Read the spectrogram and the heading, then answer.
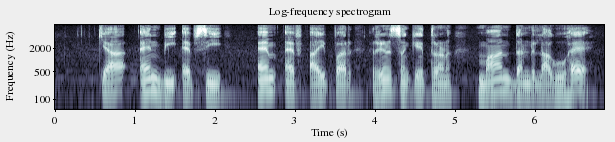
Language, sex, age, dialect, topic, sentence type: Hindi, male, 25-30, Garhwali, banking, question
